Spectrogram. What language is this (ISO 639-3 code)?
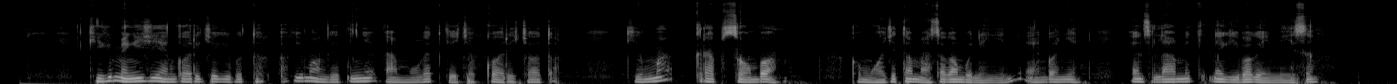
kln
